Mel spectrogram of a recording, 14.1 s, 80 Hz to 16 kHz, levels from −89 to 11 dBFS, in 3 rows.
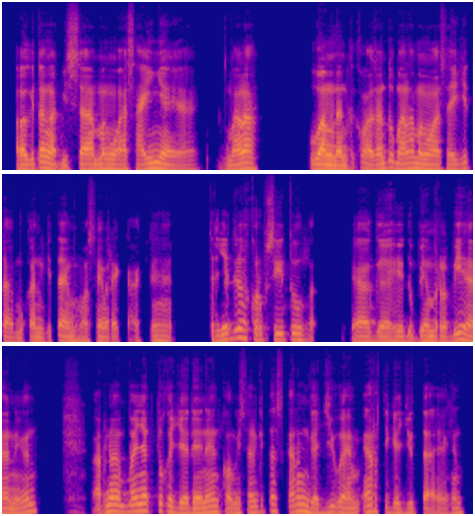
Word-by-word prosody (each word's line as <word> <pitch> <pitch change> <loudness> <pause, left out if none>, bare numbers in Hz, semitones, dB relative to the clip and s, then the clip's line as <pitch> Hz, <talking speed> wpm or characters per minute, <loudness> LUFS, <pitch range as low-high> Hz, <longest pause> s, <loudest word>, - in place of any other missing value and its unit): Kalau 105 - +5
kita 130 +4 +3
nggak 105 -3 +3
bisa 100 +4 +3
menguasainya 105 +2 +2
ya, 95 0 -4 0.4
malah 120 +4 +4 0.5
uang 105 -2 +7
dan 95 - +4
kekuasaan 110 +4 0
tuh 140 - -2
malah 115 +2 +3
menguasai 105 -1 +2
kita, 115 -4 -3
bukan 95 +1 -3
kita 100 +1 -2
yang 100 - -1
menguasai 105 +1 -3
mereka. 100 -2 -7
Akhirnya 110 +3 -6 0.4
terjadilah 140 +11 0
korupsi 135 +1 -1
itu 135 -3 -2 0.4
he - - -3
ya, 105 0 +1
gaya 105 -1 -1
hidup 105 +1 -7
yang 110 - +2
berlebihan 110 +1 +1
ya 105 - -1
kan. - - -4 0.6
Karena 145 +3 +1
banyak 145 +4 +2
tuh 155 -3 -3
kejadiannya 115 +3 +2
kalau 110 -1 -2
misalnya 125 +4 -4
kita 150 - -5
sekarang 135 +1 0
gaji 105 +4 -2
UMR 120 +4 0
Rp3.000.000 110 -2 -4
ya - - -6
kan, - - -4
110 Hz, 185 wpm, -23 LUFS, 105-125 Hz, 0.6 s, uang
